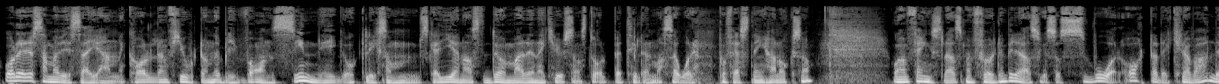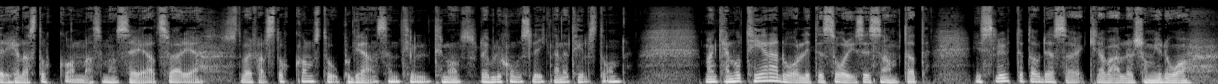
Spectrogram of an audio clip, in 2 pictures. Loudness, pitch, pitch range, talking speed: -14 LUFS, 110 Hz, 95-120 Hz, 190 wpm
